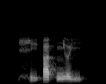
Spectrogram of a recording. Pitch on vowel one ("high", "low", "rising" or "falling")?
rising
